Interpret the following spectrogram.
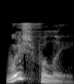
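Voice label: "wishfully", English, British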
